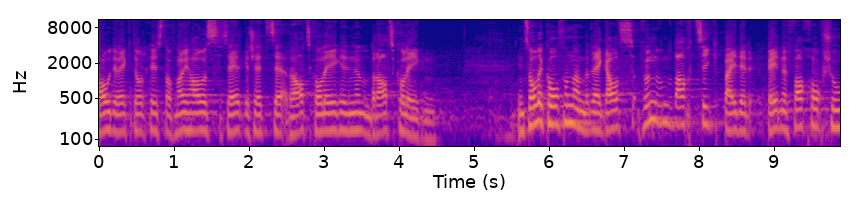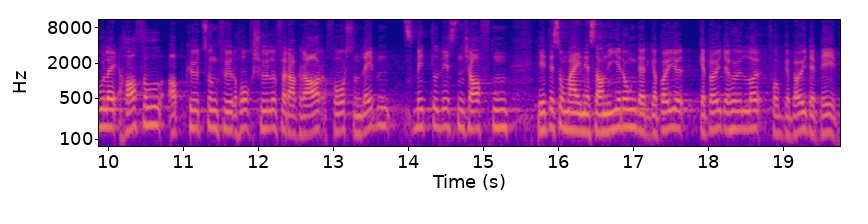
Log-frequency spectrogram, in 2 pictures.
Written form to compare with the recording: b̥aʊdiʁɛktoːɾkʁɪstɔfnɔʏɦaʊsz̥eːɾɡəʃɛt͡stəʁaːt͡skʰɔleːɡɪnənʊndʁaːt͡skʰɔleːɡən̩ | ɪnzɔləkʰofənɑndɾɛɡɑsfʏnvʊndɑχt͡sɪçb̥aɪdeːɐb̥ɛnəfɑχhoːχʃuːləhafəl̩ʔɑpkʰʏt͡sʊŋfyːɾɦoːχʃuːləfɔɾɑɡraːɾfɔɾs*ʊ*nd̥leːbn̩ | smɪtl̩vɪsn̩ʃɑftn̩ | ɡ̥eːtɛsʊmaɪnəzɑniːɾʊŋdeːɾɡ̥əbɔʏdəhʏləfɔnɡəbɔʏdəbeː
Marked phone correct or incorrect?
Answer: correct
